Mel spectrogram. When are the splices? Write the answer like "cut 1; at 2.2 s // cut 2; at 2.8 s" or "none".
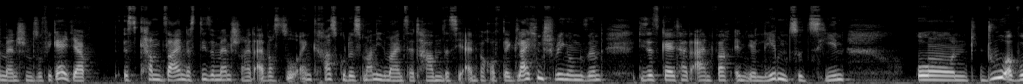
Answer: none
